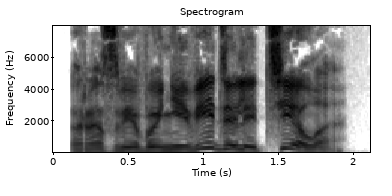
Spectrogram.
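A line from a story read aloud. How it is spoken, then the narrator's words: Desperate exclamation. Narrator (Russian): в отчаянии воскликнула тетя Шарлотта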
